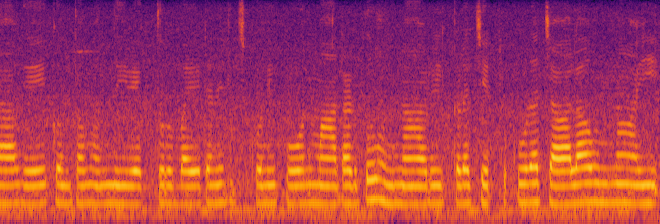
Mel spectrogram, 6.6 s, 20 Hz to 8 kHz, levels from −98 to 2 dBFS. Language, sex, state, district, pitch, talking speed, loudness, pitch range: Telugu, female, Andhra Pradesh, Sri Satya Sai, 205 Hz, 120 wpm, -16 LUFS, 200-210 Hz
